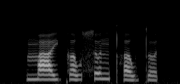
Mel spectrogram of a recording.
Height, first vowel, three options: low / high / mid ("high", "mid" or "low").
low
